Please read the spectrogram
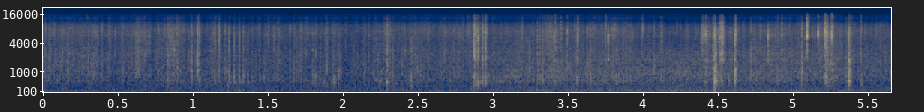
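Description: Fingers prying and tearing open a perforated cardboard calendar door: a few sharp clicks and crackles, most of them in the second half, over a steady faint hiss.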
